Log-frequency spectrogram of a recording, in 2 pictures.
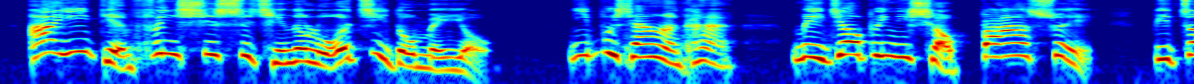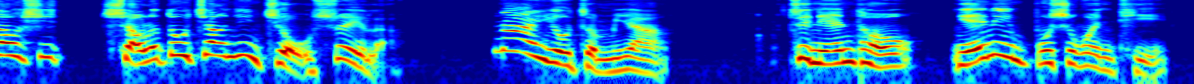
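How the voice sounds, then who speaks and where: Female reader as a scornful, hot-tempered young actress in an audiobook, lively pitch. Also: dry recording, studio quality.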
